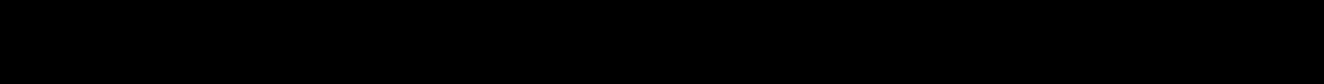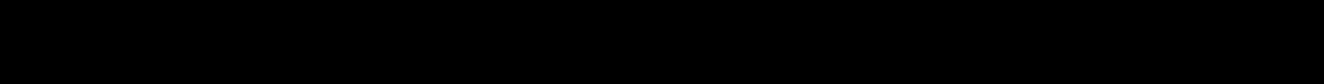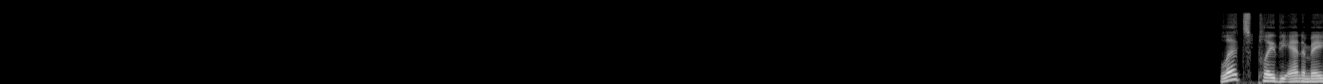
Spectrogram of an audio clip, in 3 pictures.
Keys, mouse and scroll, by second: 14.2 click, 19.3 F12, 33.6 ctrl+s, 37.7 click, 39.3 click.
